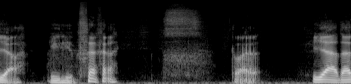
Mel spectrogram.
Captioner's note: laughs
